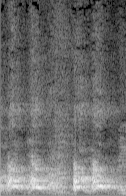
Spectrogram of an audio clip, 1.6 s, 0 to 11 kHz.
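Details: Pet dog barking as food is brought to it, demanding to be fed; two short, harsh barks roughly 0.8 seconds apart.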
